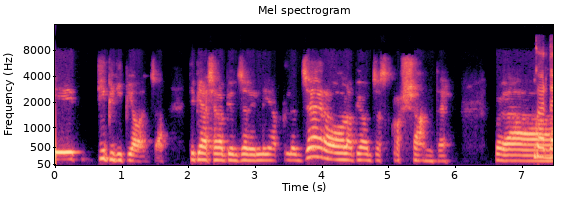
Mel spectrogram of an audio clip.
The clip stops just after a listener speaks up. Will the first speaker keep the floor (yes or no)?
no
